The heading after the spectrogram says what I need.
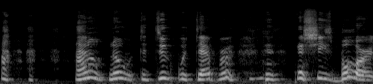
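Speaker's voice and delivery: talking while crying, tearful and sniffling. Retelling a teacher's phone call to a mother: imitating someone crying. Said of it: "called her crying, like, sniffling".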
